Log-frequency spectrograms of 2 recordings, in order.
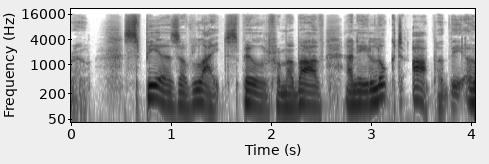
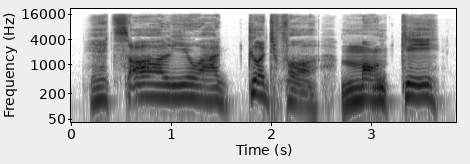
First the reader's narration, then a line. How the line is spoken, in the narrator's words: snapped Viruchi Vora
